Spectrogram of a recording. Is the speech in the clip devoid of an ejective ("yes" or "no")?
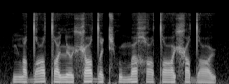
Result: yes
